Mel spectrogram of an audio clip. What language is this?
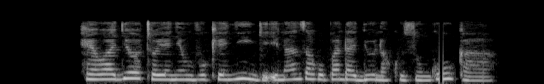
Swahili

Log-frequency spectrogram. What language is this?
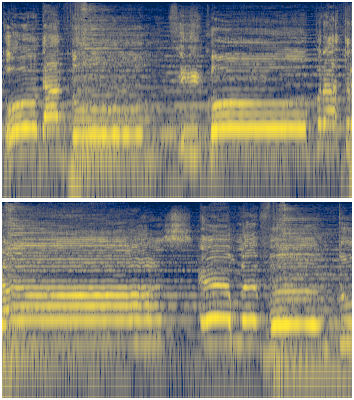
Portuguese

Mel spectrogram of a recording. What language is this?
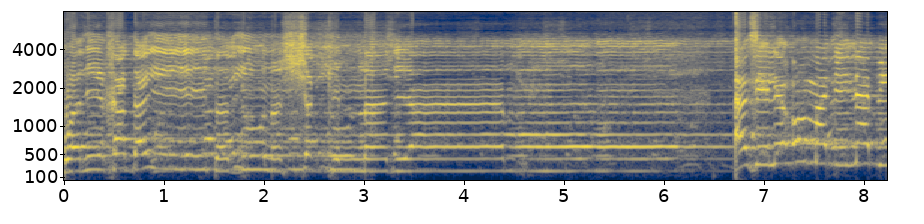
Arabic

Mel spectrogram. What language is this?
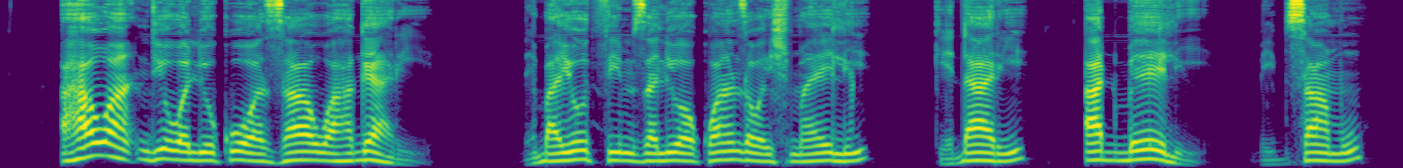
Swahili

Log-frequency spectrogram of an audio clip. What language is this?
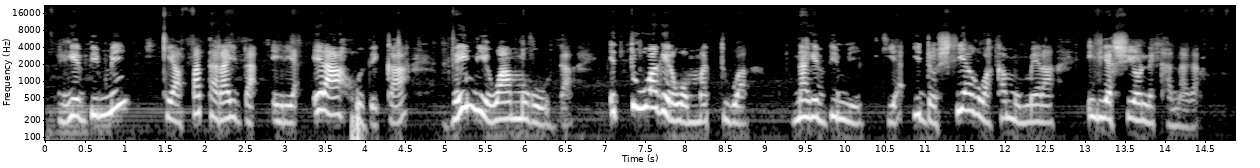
Kikuyu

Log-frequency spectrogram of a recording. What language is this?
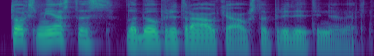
Lithuanian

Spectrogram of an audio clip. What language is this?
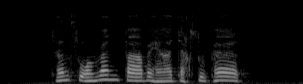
Thai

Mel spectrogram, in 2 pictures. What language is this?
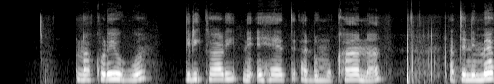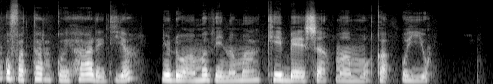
Kikuyu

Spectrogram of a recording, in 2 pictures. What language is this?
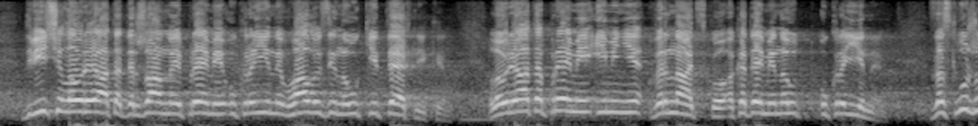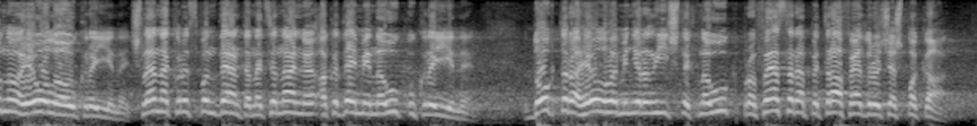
Ukrainian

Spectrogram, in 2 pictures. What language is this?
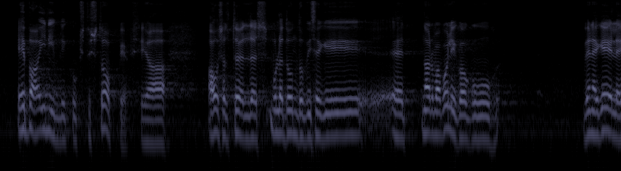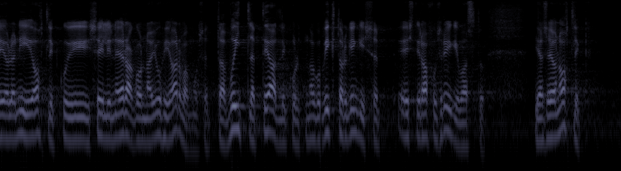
Estonian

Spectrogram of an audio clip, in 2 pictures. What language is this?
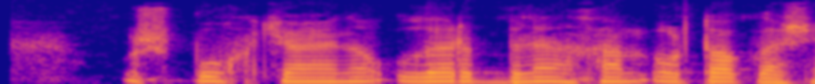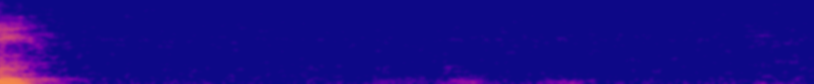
Uzbek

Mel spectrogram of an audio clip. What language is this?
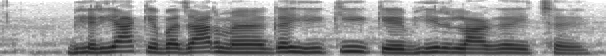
Maithili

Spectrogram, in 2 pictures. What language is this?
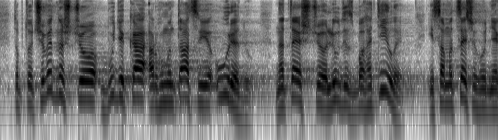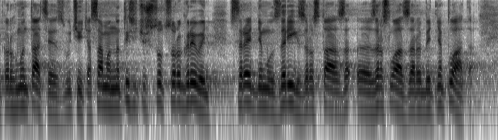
Ukrainian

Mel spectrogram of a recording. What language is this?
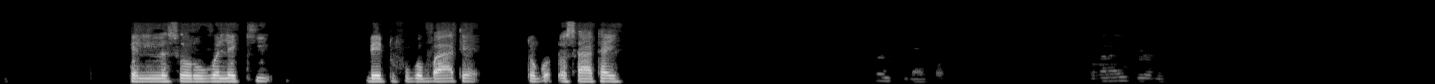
Fula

